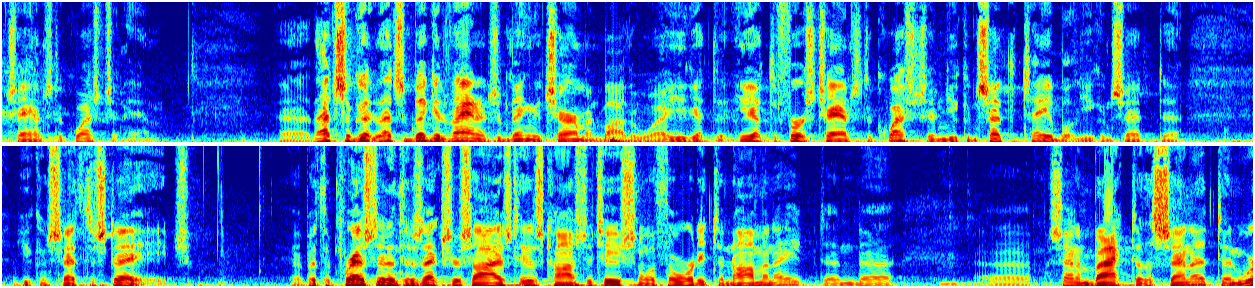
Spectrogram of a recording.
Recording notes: delivered an address at the 2006 Annual National Lawyers Convention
